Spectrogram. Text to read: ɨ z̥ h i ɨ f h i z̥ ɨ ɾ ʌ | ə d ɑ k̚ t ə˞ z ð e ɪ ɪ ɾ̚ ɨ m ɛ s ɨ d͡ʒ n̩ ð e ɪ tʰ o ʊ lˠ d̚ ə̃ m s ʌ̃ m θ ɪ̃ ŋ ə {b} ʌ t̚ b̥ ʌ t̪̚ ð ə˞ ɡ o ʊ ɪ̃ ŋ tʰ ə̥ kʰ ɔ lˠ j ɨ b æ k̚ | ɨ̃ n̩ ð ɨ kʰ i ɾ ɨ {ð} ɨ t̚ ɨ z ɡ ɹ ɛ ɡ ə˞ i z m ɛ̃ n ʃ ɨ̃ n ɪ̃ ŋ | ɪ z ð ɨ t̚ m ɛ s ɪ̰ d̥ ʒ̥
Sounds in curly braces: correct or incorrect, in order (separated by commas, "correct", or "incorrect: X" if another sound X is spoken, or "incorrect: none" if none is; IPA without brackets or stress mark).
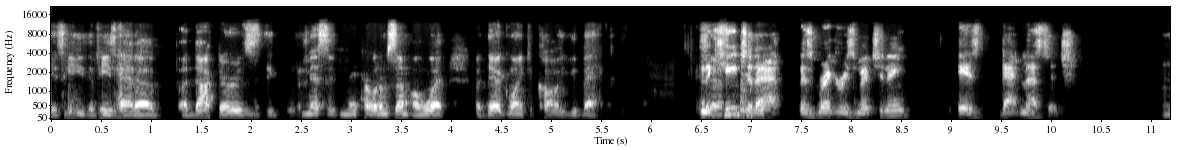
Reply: incorrect: w, correct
